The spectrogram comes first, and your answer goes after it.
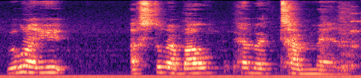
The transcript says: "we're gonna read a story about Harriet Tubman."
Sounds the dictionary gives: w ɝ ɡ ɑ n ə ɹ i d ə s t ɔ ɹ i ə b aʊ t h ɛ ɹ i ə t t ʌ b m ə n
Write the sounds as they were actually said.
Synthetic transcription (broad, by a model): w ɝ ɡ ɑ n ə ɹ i ə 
